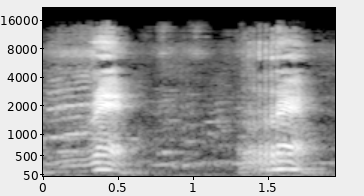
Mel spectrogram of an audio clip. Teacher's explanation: जिन व्यंजन वर्णों के उच्चारण करते समय जिह्वा के मुख्य मध्य तेजी से लड़खड़ाए या प्रकंपित हो उसे लुंठित कहते हैं। लुंठित व्यंजन प्राय प्रकंपित व्यंजन है, यानी कंपित होता है, जीभ रगड़ती है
